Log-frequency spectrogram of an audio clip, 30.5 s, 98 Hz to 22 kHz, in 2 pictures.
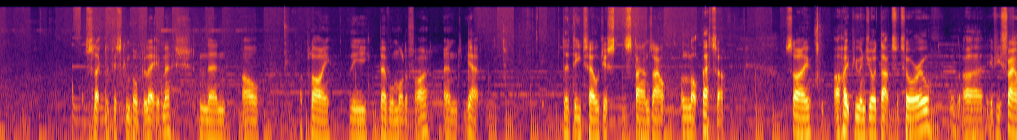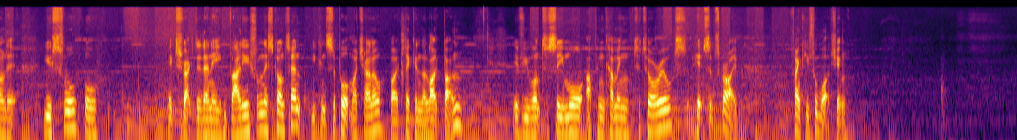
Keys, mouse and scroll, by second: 0.1-0.8 scroll up 1, 0.8 click, 0.8 scroll up 1, 6.2 click, 7.4 shift+middle click, 8.2-8.6 scroll down 3, 8.8-11.5 scroll up 2.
